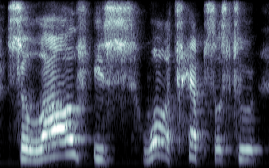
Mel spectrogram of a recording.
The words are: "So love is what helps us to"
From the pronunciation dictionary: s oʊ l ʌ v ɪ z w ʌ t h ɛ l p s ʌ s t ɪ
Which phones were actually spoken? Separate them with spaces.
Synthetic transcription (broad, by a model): s oʊ l ʌ v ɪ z w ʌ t h ɛ l p s ʌ s t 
